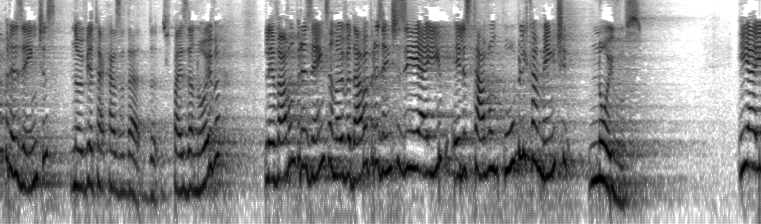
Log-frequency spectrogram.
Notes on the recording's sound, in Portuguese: Mensagem ministrada ao vivo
